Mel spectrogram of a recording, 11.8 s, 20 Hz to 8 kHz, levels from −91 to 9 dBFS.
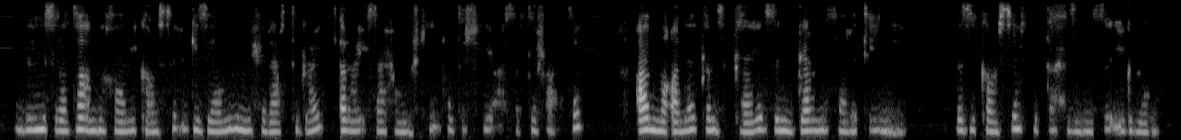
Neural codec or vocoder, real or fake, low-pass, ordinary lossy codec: vocoder, 22.05 kHz, 80 mel bands, HiFi-GAN; fake; 7.2 kHz; Opus, 24 kbps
